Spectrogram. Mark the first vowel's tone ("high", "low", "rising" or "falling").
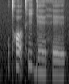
falling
